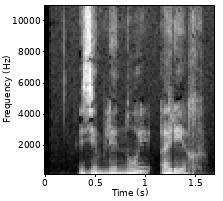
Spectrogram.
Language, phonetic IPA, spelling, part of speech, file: Russian, [zʲɪmlʲɪˈnoj ɐˈrʲex], земляной орех, noun, Ru-земляной орех.ogg
- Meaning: 1. peanut 2. tiger nut, chufa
